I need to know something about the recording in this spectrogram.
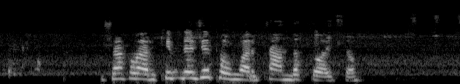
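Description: A young woman speaks close to the microphone, briefly and calmly.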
